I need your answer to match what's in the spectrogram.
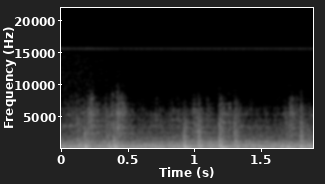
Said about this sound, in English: The particular train on which we're travelling only needs to have one coach because it's the early morning taxi for railway personnel.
